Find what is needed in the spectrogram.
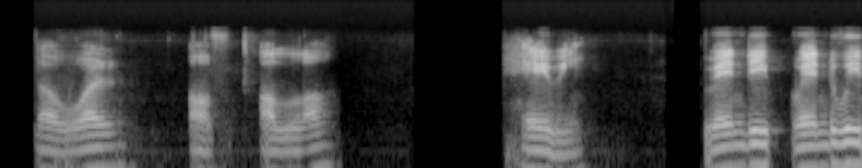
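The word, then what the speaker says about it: الله: They are saying when do we make the word of Allah heavy? We pronounce it heavy when the letter before the word of Allah has a fatha or dhamma on it.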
